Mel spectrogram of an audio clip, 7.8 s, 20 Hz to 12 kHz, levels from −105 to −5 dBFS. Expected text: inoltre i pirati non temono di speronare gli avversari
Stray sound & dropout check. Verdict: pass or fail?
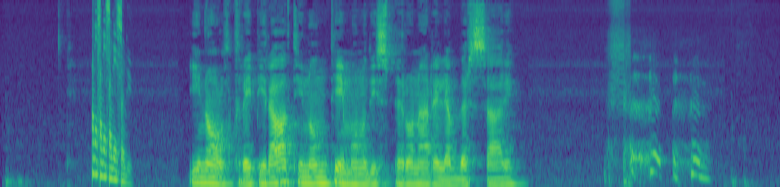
fail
